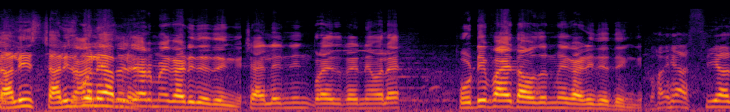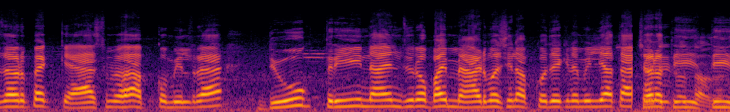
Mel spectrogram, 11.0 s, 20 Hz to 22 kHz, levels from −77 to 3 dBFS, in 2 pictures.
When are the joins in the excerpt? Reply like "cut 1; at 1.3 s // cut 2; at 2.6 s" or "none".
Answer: cut 1; at 1.8 s // cut 2; at 4.8 s // cut 3; at 10.2 s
